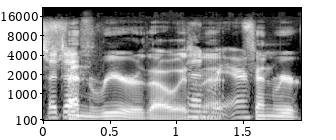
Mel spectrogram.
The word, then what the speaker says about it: Fenrir: the battle, and Bill is horribly wounded by Fenric. Is that how you said they pronounced it? I think so. The werewolf, I think it's the death- Fenrir, though, isn't Fenrir.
